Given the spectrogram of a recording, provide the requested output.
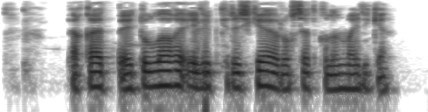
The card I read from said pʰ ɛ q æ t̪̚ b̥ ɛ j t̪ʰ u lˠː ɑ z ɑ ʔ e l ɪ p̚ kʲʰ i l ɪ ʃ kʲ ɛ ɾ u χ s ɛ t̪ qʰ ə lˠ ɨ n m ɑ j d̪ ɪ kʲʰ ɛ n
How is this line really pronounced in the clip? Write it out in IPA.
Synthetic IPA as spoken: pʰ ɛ q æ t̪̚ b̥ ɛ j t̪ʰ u lˠː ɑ ʁ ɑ ʔ e l ɪ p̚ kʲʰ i ɾ ɪ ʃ kʲ ɛ ɾ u χ s ɛ t̪ qʰ ə lˠ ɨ n m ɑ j d̪ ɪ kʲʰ ɛ n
